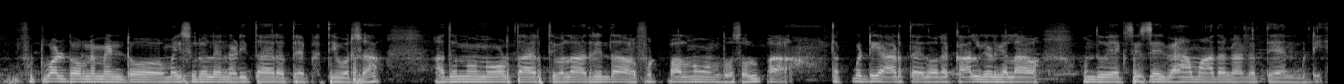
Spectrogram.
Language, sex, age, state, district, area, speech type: Kannada, male, 45-60, Karnataka, Mysore, rural, spontaneous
